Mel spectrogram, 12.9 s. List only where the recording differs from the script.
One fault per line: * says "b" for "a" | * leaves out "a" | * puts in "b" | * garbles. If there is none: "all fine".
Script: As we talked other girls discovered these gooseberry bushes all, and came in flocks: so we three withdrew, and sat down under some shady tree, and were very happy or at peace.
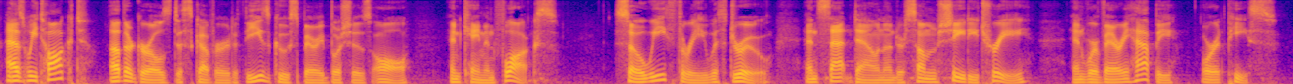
all fine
